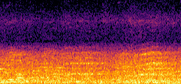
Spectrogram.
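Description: Loud, steady background din of a busy shop, with indistinct voices in it.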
